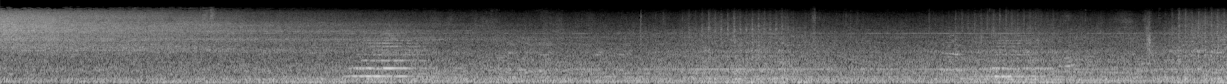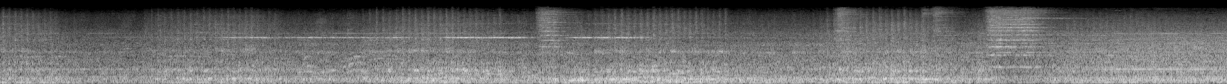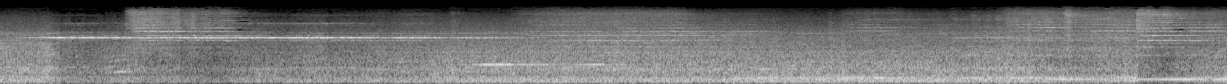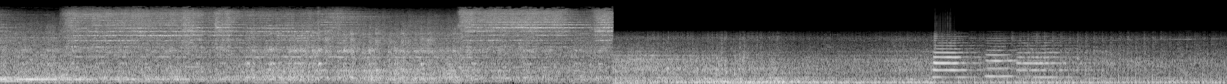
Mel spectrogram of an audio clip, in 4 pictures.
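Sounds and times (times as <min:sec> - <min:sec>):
train running on rails: 0:00.0 - 0:49.0
train wheels squealing: 0:13.8 - 0:19.6, 0:22.1 - 0:32.3, 0:32.9 - 0:43.0, 0:47.9 - 0:49.0.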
